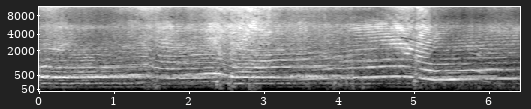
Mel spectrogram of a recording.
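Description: Racing motorcycle engines running hard at high revs, the pitch climbing and dropping repeatedly as they accelerate and shift gears, then falling steeply about five seconds in.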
